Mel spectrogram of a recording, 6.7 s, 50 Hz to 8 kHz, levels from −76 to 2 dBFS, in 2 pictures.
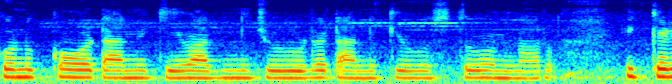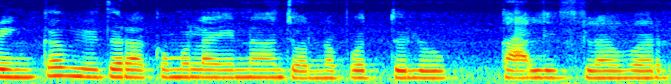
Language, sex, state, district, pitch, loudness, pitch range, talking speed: Telugu, female, Andhra Pradesh, Chittoor, 210 Hz, -17 LUFS, 205-225 Hz, 115 wpm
